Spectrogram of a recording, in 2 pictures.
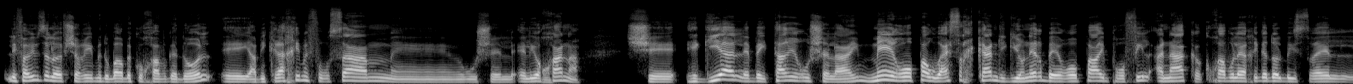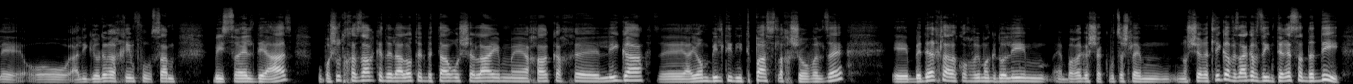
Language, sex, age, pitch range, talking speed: Hebrew, male, 30-49, 135-170 Hz, 155 wpm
